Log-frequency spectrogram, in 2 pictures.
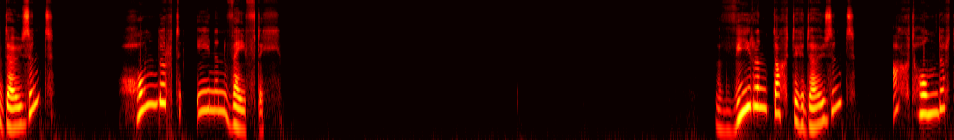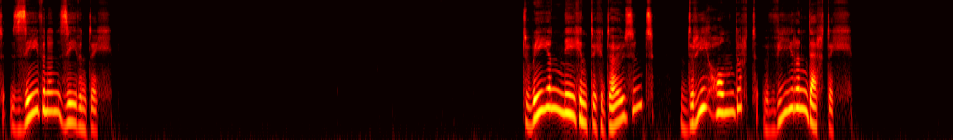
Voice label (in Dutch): Cijferdictee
